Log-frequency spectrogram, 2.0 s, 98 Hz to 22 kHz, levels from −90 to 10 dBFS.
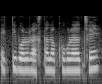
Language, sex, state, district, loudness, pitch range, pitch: Bengali, female, West Bengal, Alipurduar, -15 LUFS, 240-255 Hz, 245 Hz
